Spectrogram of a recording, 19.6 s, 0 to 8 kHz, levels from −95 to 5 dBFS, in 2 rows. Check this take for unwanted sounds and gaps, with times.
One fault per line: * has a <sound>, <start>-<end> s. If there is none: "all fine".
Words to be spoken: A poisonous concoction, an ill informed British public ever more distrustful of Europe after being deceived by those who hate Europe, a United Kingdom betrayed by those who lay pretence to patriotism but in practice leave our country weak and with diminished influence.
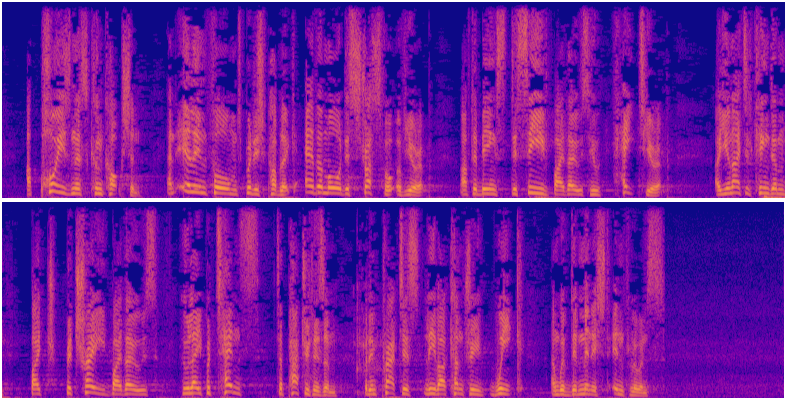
all fine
